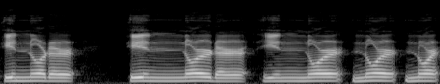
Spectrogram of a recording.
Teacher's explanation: order togo。注意中间比较难读的是这个 order。O R D ER，不要读 order，前面 O R 也有字母儿，有 R 必然会勾舌，前面是 or，后面 E R 是读成 er，所以是 order，order，这么读，我们再体会一下。order，order。哎，前面介词 in 是个前鼻音，所以放在一块儿呢，就必然出现前鼻音连读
